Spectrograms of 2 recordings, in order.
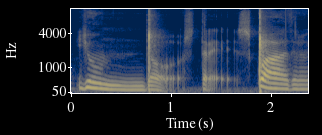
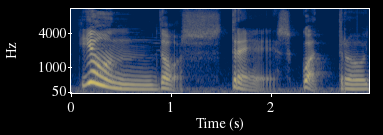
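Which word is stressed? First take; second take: cuatro; un. First: The stress falls on the count four. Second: The stress falls on the count one. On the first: "el acento cuando está en el cuatro" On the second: "el acento está en el uno"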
